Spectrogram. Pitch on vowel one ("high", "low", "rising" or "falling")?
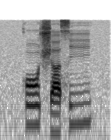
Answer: high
